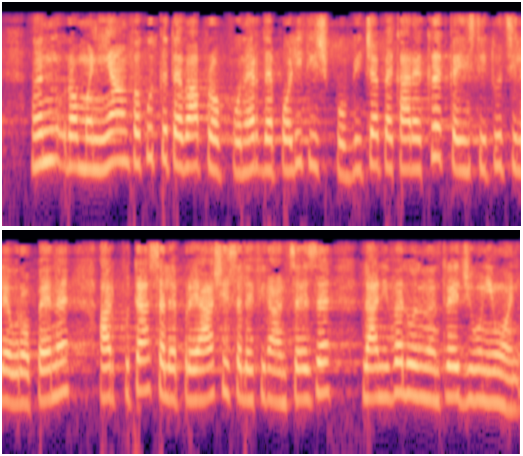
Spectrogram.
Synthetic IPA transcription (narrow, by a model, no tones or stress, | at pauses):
ɨnro̞mɨnijaːmfəkut̪̚kɨt̪e̞vapɾo̞pune̞rʲd̪e̞po̞lit̪it͡ʃʲpublit͡ʃe̞pe̞kaɾe̞kɾe̞d̪̚kəinst̪it̪ut̪siːleːuɾo̞pe̞ne̞ | arput̪easəle̞pɾe̞jaʃisəle̞finant̪se̞ze̞ | lanive̞lulɨnt̪ɾe̞d͡ʒiunionʲ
